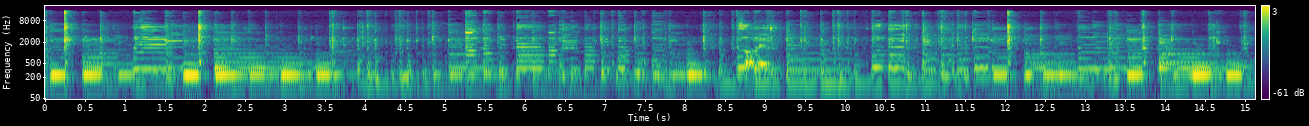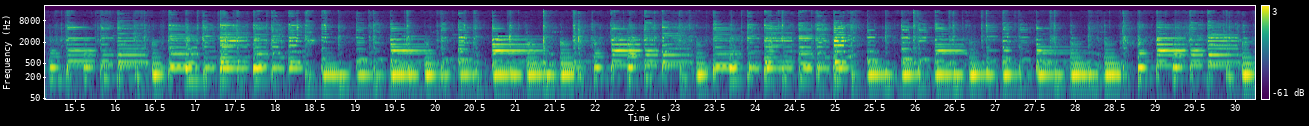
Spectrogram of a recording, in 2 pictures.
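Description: Steel-string acoustic guitar played fingerstyle in a Travis-picking style: a steady thumbed bass line with melody and harmony notes picked over it, running continuously.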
